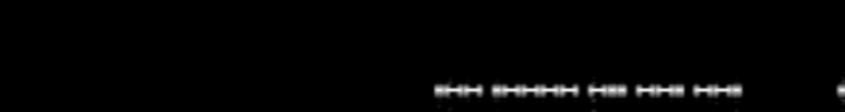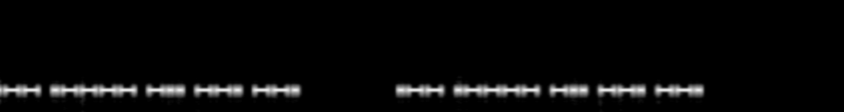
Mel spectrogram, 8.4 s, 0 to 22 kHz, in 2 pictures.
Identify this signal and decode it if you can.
Morse code, heard as a keyed tone, about 52 wpm, 690 Hz. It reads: W1DGG W1DGG W1DGG
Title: USA Call Signs - 5 Characters - Repeated 3x - 50wpm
